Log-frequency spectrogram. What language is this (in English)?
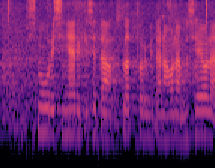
Estonian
